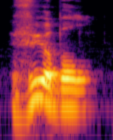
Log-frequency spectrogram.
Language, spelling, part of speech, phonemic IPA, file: Dutch, vuurbol, noun, /ˈvyrbɔl/, Nl-vuurbol.ogg
- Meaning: 1. fireball 2. bolide; an exceptionally bright shooting star (meteor)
